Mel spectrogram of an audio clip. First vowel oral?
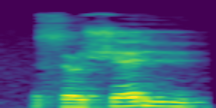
yes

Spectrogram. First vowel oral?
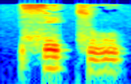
yes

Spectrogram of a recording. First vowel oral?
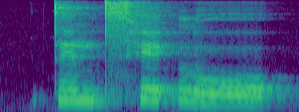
no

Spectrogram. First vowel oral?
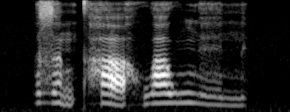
yes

